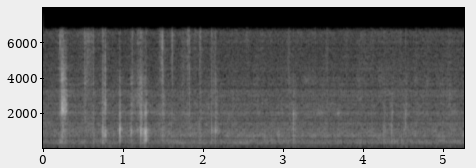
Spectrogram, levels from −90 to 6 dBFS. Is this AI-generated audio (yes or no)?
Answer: yes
